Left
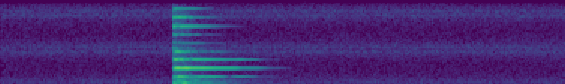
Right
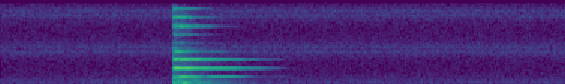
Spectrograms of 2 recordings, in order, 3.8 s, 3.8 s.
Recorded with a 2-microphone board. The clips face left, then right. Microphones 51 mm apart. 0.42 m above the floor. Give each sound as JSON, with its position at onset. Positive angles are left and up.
{"t": 1.1, "sound": "a guitar", "side_deg": -25, "distance_m": 2.0}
